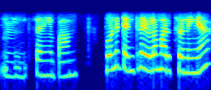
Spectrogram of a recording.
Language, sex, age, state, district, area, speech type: Tamil, female, 30-45, Tamil Nadu, Ariyalur, rural, conversation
